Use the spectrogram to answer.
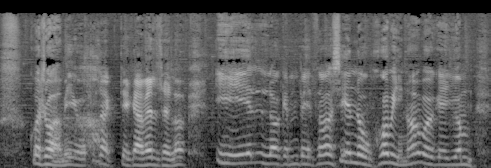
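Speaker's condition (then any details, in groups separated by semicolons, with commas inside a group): Cerebral palsy; mild, lesser degree of disability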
